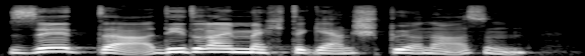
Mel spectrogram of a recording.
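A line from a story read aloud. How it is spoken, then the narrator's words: Man mocking. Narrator (German): spottete der Mann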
